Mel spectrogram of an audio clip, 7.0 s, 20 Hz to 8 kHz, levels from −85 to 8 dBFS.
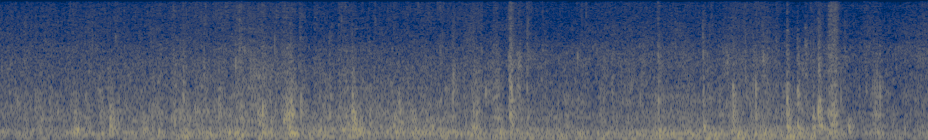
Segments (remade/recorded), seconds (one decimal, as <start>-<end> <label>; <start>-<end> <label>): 0.0-7.0 recorded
